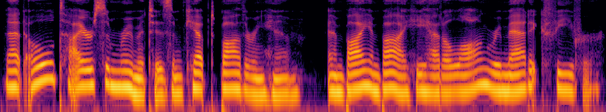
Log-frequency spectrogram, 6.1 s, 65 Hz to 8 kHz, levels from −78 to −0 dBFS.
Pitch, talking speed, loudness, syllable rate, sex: 170 Hz, 170 wpm, -16 LUFS, 4.7 syllables/s, female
